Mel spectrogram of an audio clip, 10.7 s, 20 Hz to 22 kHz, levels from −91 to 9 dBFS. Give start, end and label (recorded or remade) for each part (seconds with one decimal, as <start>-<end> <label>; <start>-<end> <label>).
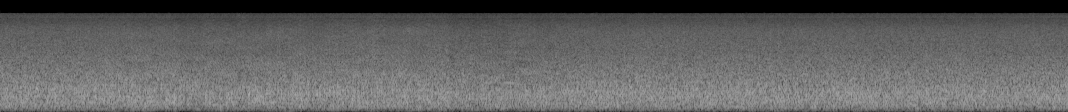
0.0-0.9 recorded; 0.9-4.3 remade; 4.3-4.7 recorded; 4.7-5.5 remade; 5.5-10.7 recorded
